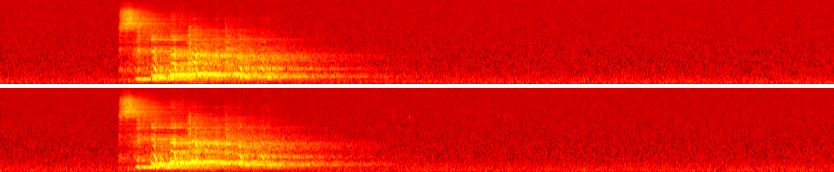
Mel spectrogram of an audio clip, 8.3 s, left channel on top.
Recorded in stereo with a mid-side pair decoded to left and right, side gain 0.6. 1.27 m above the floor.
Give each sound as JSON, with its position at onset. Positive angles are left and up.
{"t": 1.2, "sound": "a giggle", "azimuth_deg": -25, "distance_m": 3.0}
